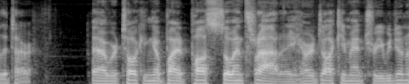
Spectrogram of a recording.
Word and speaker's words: Posso Entrare: We're talking about Posso Entrare, her documentary. Are we doing okay with the pronunciation?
